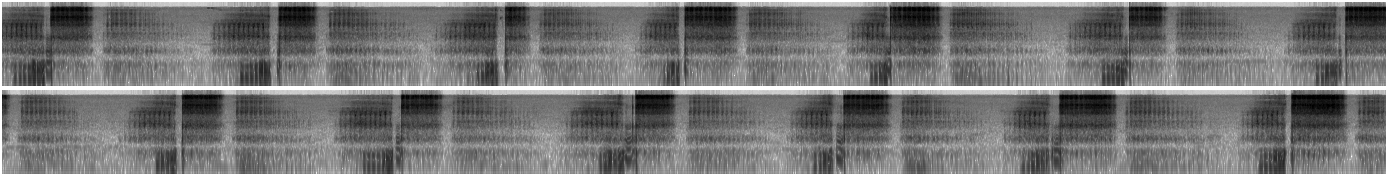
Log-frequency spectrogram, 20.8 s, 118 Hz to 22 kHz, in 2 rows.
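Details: Sankichi, a pet cat, snoring while asleep: rhythmic breaths about every 1.7 seconds, each a rasping inhale rising to a hissy, airy peak, then a quiet pause, steady throughout.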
